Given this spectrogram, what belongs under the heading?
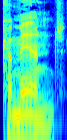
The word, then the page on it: commend: American English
